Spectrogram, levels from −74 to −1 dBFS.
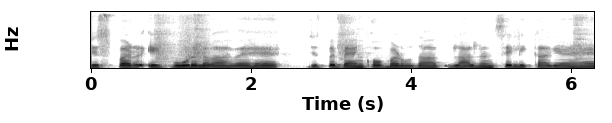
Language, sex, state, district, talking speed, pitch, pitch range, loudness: Hindi, female, Haryana, Jhajjar, 170 wpm, 210 Hz, 200-220 Hz, -15 LUFS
